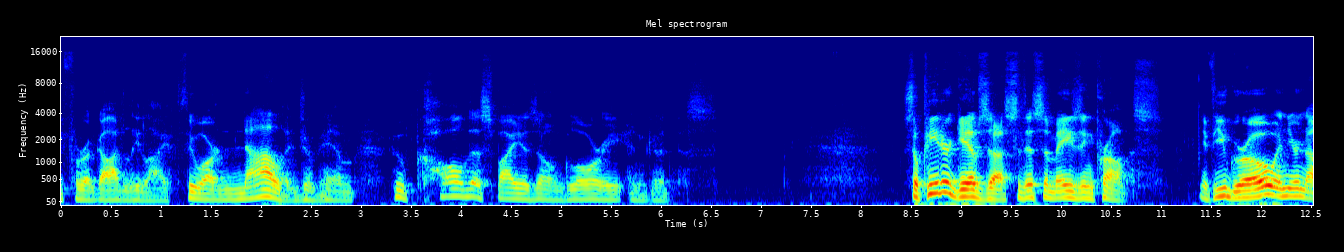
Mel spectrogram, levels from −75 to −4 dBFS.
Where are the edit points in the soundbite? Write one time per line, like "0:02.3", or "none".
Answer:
none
